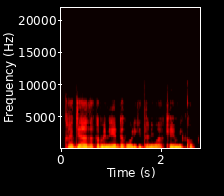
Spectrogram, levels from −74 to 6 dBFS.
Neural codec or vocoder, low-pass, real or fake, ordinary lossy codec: codec, 44.1 kHz, 2.6 kbps, SNAC; 10.8 kHz; fake; none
